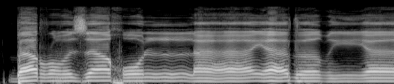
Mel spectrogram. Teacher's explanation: juga sendiri itu idgham yang kita namakan juga idgam Kamil yaitu kita memasukkannya secara utuh secara seluruhan kepada huruf lam sehingga tidak menyisahkan sedikit daripada bunyi huruf nunnya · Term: idgham bilaguna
